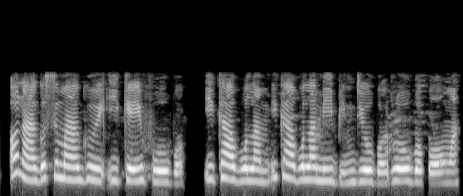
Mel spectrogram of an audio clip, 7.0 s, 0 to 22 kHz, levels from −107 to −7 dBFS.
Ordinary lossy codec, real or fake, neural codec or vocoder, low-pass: none; real; none; 5.4 kHz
